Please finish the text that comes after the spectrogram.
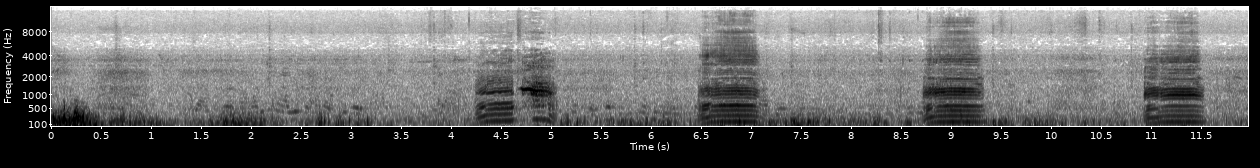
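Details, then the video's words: Distant village swan honks: single nasal honks spaced about two seconds apart over a low, steady background rumble. "Village swan video"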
